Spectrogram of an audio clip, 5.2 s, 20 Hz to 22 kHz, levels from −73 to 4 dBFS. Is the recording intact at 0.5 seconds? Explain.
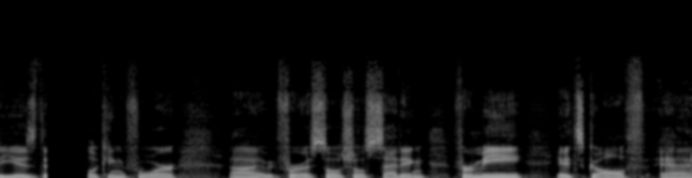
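No. The input was likely lost between 0.36 and 0.67 s, through a disconnect or mute, while recording kept writing silence. This audio dropout to silence cuts the speech off for 0.31 s, leaving dead silence with no room tone and the content gone.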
